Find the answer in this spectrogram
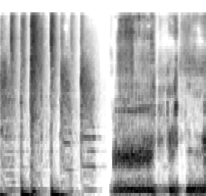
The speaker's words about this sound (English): Well, the dogs are barking, but Jeff Parry's not here.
